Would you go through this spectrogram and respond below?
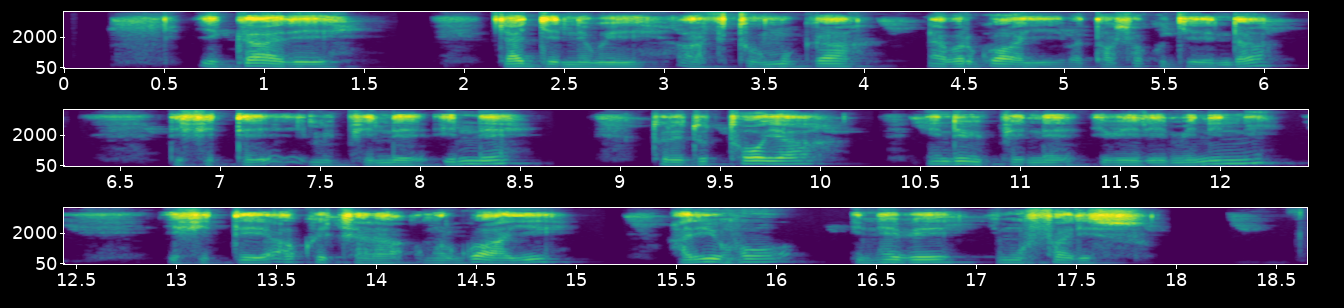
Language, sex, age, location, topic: Kinyarwanda, male, 36-49, Kigali, health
